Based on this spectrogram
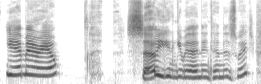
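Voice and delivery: soft, high coaxing; near-whispered falsetto wheedling; Peach. Acted. Peach coaxes Mario.

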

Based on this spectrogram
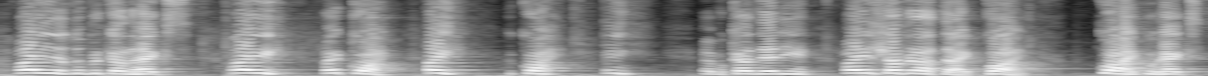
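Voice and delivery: high, loud yelps while running away; mock-scared cries fleeing the T-Rex; playful panic. Real, not acted. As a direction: squeal and run from the angry dinosaur.

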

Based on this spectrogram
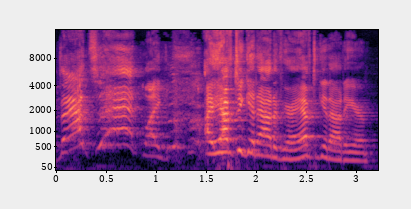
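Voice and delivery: sudden high burst, then a loud push; the moment you finally crack and decide to leave; snapping point. Retold or imitated. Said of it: "I was like".

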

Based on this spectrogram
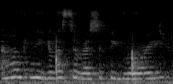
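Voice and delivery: imagined viewer. Acted. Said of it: "someone will be like".

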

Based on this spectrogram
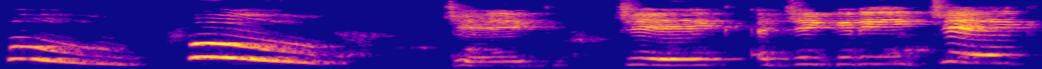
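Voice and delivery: lively sing-song picture book reading; reading to children. A narrator's reading. Teacher reading farm story to children, lively sing-song. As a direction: read it bouncy, like for little kids.

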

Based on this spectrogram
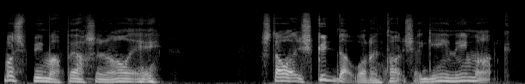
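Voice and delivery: lightly voiced Spud, eager and hopeful; eager chunter. A narrator's reading. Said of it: "he chunters, all eager and hopeful".

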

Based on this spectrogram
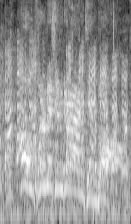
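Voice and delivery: high, loud, laughing shout; hearty pirate captain. Acted. Pirate captain granting permission to the crew, heartily shouted. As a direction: roar approval like a pirate.

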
